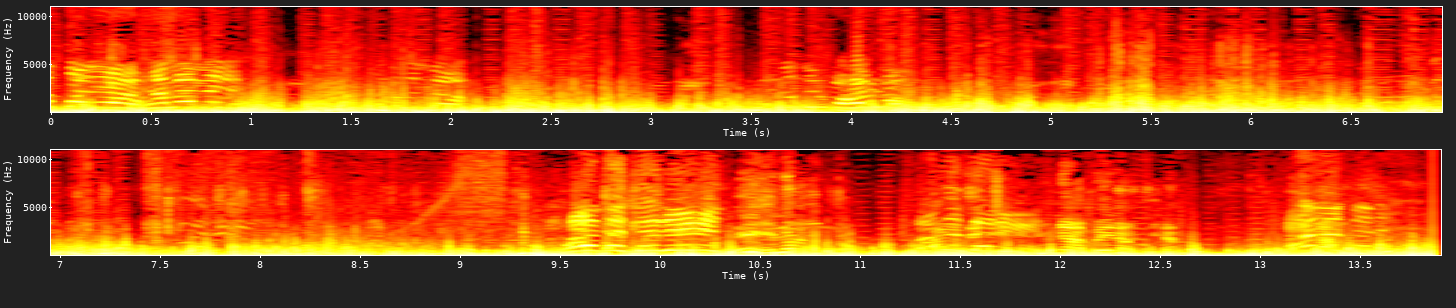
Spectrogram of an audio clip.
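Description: Young boys shout excitedly outdoors.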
